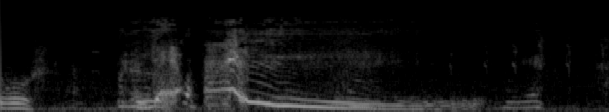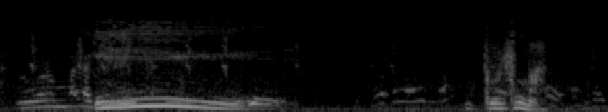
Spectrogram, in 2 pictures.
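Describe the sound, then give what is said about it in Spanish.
A voice imitates a lion's roar: two long, groaning calls that slide downward in pitch, fairly loud, with short breathy bursts before and after. “También se oye cuando ruge.”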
